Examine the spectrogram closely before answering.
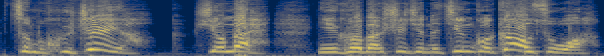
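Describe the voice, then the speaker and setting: A woman's voice: high voice, animated, fast talker, fairly bright tone, a little hiss or hum. A woman voicing an anxious fairy-tale king in a children's cartoon. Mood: worried.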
